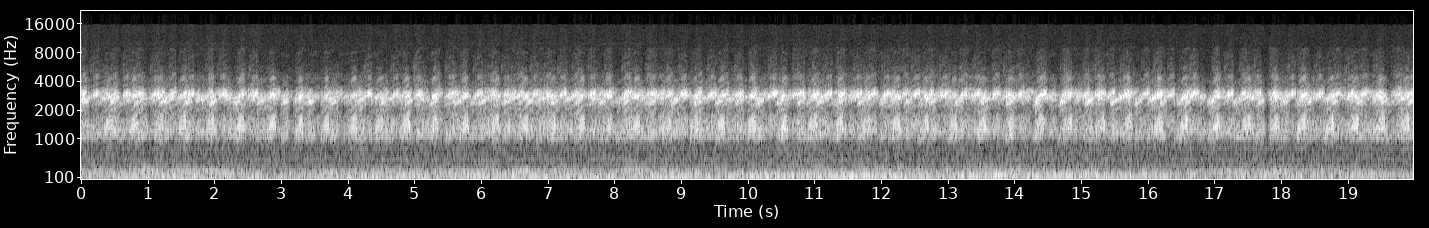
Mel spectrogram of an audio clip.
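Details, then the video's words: Early-summer frogs in rice paddies at night, before rice planting; an unbroken wall of rhythmic pulsing croaks from many frogs, steady pace of roughly two or three pulses a second, with soft low rumble beneath. "초 여름 개구리 울음소리/ 논에서 들리는 개구리 소리"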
